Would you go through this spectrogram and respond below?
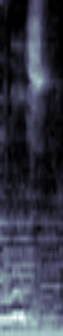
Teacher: I also liked the way he said niche, more like niece with a sh.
